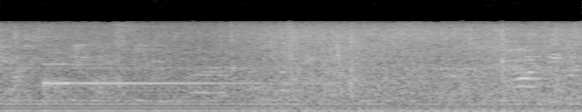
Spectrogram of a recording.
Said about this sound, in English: Back to just a field recording. Just a light rain.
